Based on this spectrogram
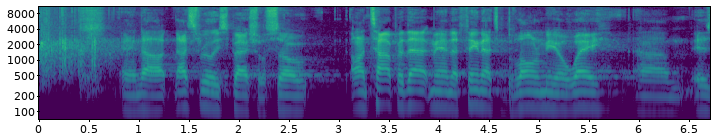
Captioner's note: applause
